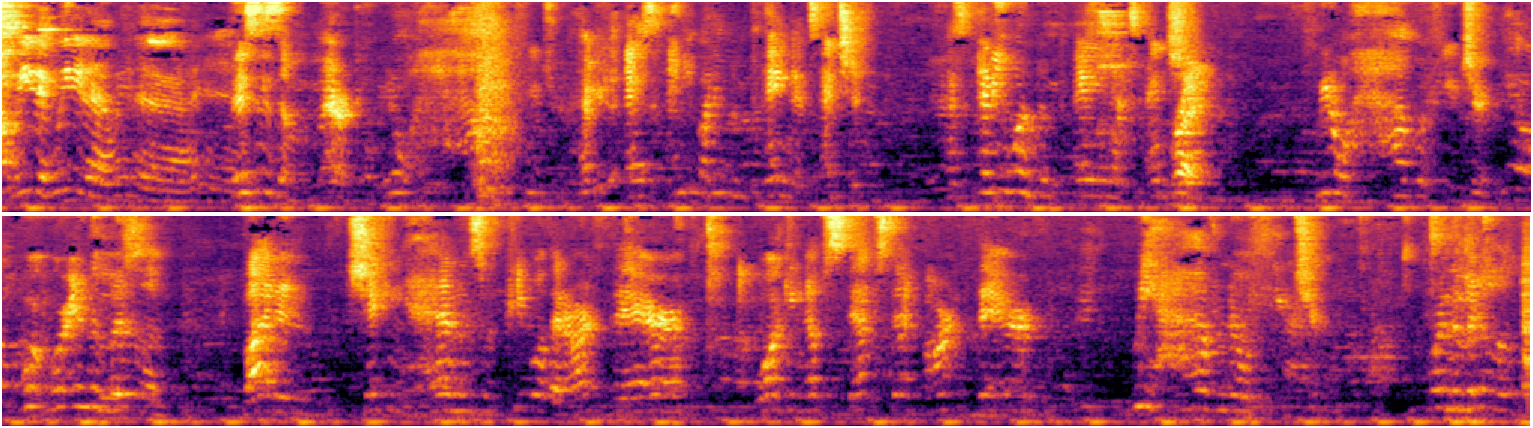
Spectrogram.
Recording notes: Bad audio. Driving background noise and a noisy bar without mics.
